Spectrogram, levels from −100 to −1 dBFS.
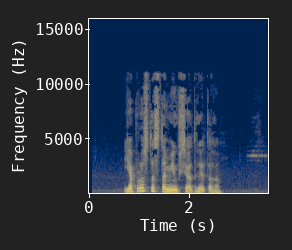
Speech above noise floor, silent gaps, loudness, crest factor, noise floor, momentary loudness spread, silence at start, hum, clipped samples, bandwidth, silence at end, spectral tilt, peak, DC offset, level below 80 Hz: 41 dB; none; -22 LUFS; 18 dB; -62 dBFS; 12 LU; 0.7 s; none; under 0.1%; 11.5 kHz; 0.95 s; -6 dB/octave; -6 dBFS; under 0.1%; -62 dBFS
